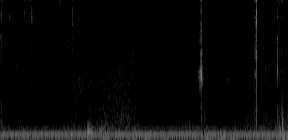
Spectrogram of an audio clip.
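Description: Scissors snip through crochet thread while an Irish lace crochet cap is made, with a few quiet, sharp cuts over a steady low hum, close and faint.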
